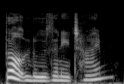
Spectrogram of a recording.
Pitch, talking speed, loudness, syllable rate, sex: 215 Hz, 195 wpm, -18 LUFS, 4.7 syllables/s, female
